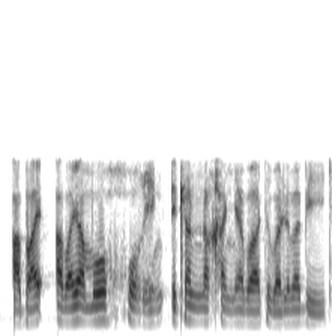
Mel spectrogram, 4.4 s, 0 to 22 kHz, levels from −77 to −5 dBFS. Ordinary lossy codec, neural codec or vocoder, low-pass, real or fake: none; vocoder, 44.1 kHz, 128 mel bands every 512 samples, BigVGAN v2; 3.6 kHz; fake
